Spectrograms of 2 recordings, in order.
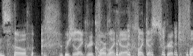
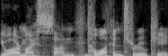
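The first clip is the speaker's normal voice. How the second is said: very slow delivery, each word dragged out; 3 semitones lower, 8 dB quieter than usual. Retelling a scene where Mufasa speaks: Mufasa voice. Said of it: "Ah, Mufasa, you got the wrong movie".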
